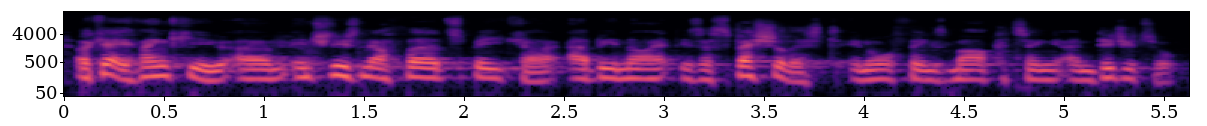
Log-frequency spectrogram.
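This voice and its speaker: A man's voice: a little high, steady tone, fairly quick, warm tone. A man chairing a conference session, introducing the next speaker with light, jokey asides.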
